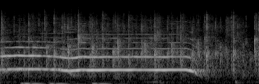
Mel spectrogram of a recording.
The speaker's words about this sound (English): So audience, I'm going to say each of them, and I want you to applaud for the one that you think would win in a fight.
